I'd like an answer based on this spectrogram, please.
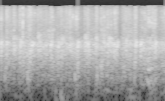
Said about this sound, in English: Give that genius that applause.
